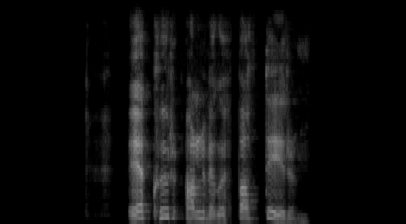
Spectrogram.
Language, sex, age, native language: Icelandic, female, 60-69, Icelandic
